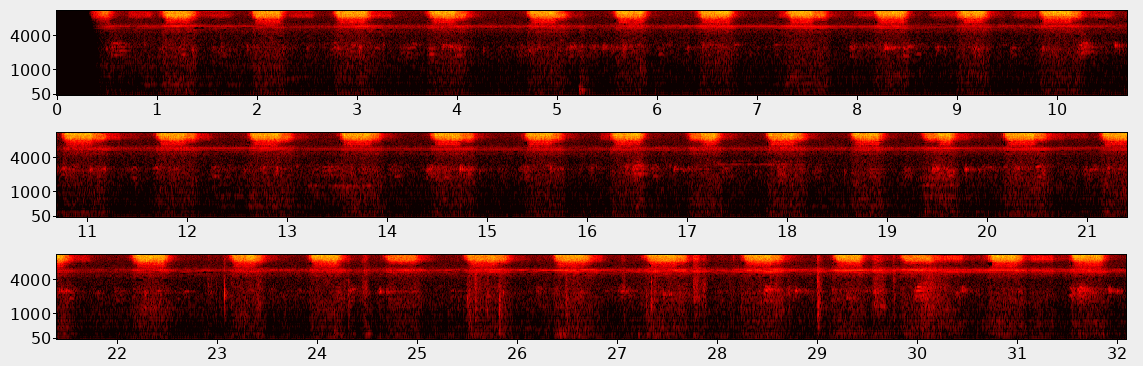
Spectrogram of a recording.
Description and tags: Bosque ambiente
sonidos de grillos y ranas
ambience, forest, sound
